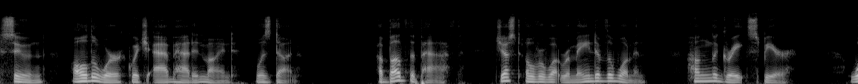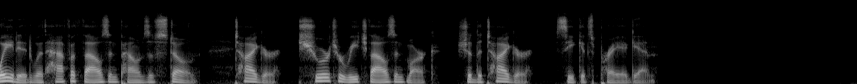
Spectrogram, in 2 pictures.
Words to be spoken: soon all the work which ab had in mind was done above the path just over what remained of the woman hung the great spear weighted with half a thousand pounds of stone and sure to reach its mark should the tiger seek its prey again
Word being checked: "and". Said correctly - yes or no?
no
